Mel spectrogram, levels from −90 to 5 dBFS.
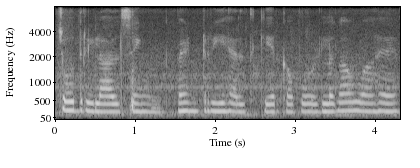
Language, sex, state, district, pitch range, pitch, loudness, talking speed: Hindi, female, Haryana, Jhajjar, 210-225 Hz, 215 Hz, -18 LUFS, 150 wpm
